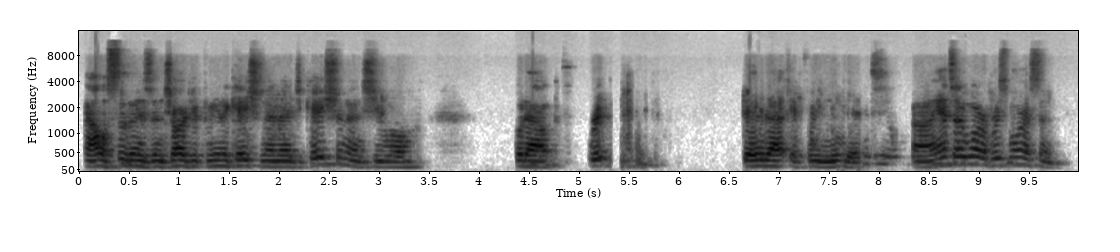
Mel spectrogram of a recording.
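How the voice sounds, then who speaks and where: A man hosting a community meeting in a room, making announcements in a relaxed, joking way. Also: on the high side, moderate pace, pauses often. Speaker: meeting host. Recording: dull audio, voice from far off.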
